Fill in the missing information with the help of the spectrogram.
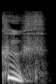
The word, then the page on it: couth: British English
